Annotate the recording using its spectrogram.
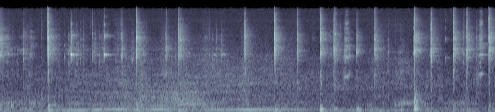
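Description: A rubber roller rolls back and forth over a smooth surface, clicking softly.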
